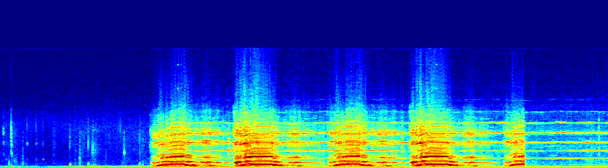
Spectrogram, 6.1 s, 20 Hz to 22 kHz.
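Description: Electronic alarm sound effect: five rising-and-falling whoops, about one every 0.8 seconds, starting about a second and a half in, over a low steady electronic hum.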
